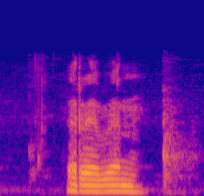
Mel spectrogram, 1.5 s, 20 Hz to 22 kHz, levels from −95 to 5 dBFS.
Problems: none marked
